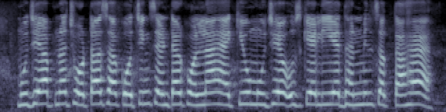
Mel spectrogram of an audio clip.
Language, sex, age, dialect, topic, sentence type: Hindi, female, 18-24, Hindustani Malvi Khadi Boli, banking, question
